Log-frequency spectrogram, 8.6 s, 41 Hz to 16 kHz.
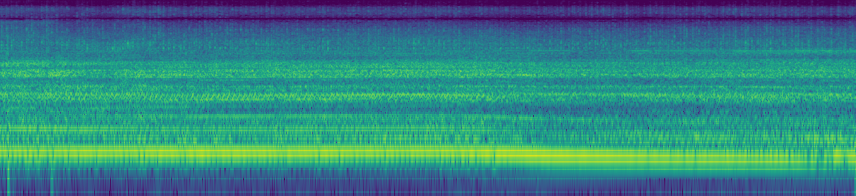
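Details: Lopey cammed Foxbody V8 idling after refitting the intake pipe; steady, even idle with a deep, consistent burble, no stumbles or hunting; idling perfect.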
